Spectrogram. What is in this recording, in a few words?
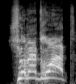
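Sniper head right, French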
